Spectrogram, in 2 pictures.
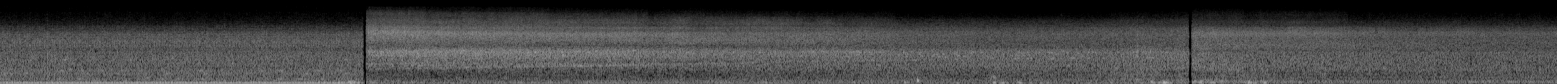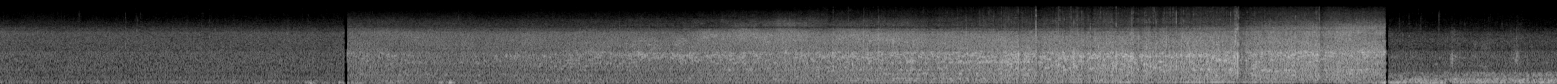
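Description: Steady hiss of rain, broken into sections by abrupt changes and loudest over the last ten seconds or so. A low idling engine hum lies under the first few seconds.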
